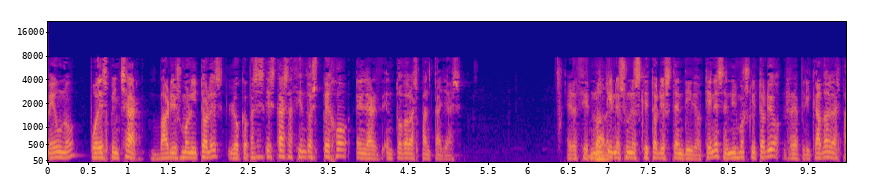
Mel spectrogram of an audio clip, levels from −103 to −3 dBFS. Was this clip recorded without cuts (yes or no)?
yes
